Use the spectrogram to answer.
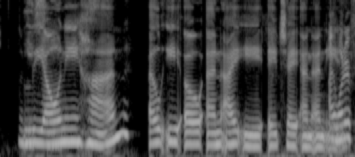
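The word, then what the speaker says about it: Leonie Hanne: You say it like this. Leonie Han.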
